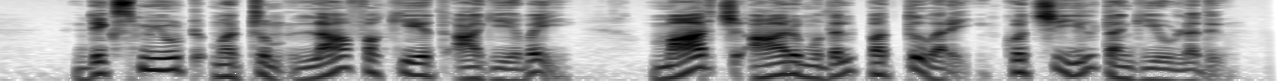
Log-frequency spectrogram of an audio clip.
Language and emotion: Tamil, neutral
